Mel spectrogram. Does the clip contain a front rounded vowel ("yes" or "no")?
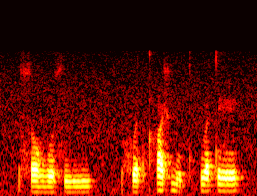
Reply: yes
